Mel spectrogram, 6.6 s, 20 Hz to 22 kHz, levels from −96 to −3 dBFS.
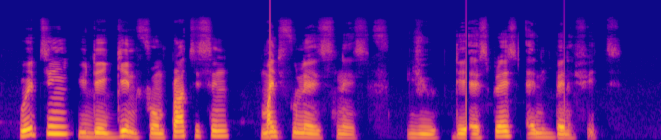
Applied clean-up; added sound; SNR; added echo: none; none; none; none.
